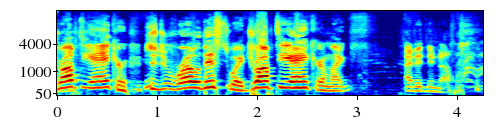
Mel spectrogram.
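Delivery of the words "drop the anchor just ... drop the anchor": mock yelling, high-pitched. Retelling being yelled at on a boat on a churning day, imitating Jay yelling. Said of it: "Jay just fucking yelling at me".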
